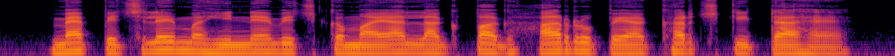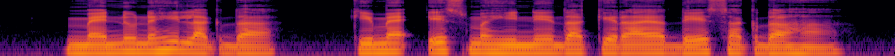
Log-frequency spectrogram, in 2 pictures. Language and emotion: Punjabi, sad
